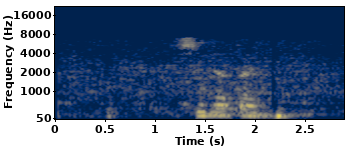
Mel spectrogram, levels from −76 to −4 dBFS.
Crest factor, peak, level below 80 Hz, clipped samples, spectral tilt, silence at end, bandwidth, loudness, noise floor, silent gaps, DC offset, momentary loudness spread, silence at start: 20 dB; -10 dBFS; -60 dBFS; under 0.1%; -5.5 dB/octave; 0.35 s; 7.4 kHz; -27 LUFS; -52 dBFS; none; under 0.1%; 24 LU; 0.5 s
